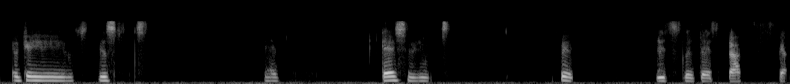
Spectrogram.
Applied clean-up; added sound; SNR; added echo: neural diffusion model UNIVERSE++.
